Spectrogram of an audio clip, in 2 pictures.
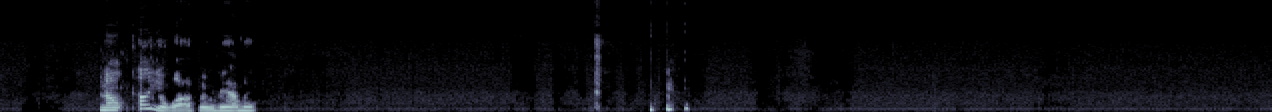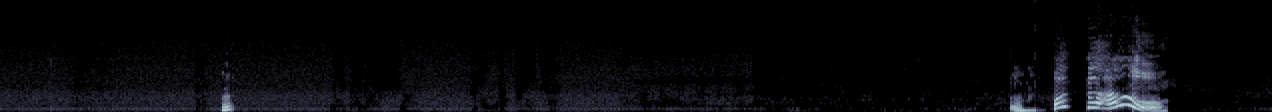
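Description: A young woman speaks briefly, close to a microphone.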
